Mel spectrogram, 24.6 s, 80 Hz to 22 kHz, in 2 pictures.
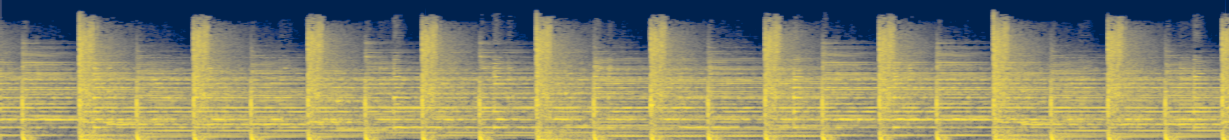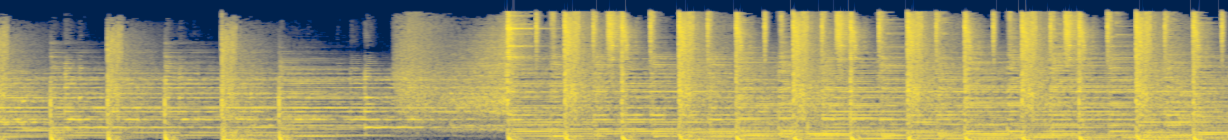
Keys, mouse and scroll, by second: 0.0 click, 0.2-3.2 middle drag, 3.9 KP_Divide, 4.6 KP_1, 5.8-7.6 scroll down 1, 7.6 e, 10.6 s, 12.5 scroll down 1, 12.8-13.9 middle drag, 13.9 click, 14.5 middle click, 15.4 shift+click, 15.8-16.4 scroll up 1, 16.4 KP_1, 18.2 s, 23.2-24.3 scroll up 1, 24.3 scroll up 1, 24.3-24.5 drag.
